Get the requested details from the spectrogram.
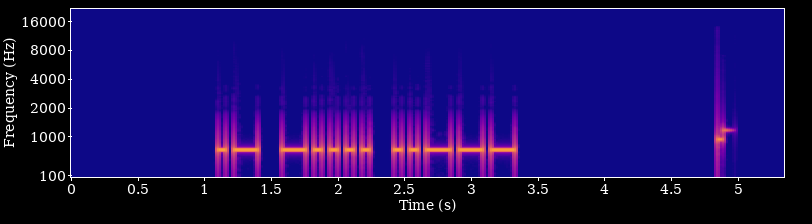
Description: Morse code, heard as a keyed tone, about 20 wpm, 700 Hz. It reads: A62
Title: Common Cut Numbers - 3-Digit 20wpm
